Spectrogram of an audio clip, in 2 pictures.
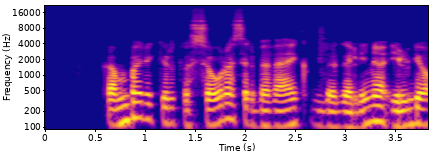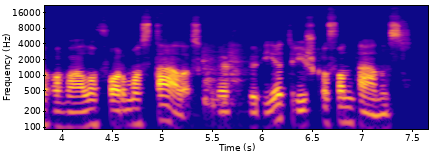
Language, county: Lithuanian, Vilnius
